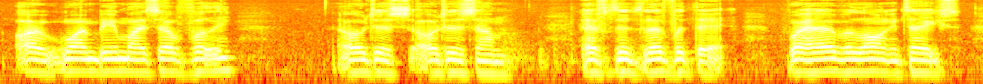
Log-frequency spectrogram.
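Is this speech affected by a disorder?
Yes: traumatic brain injury; car accident; six months intensive therapy, nearly leaving rehabilitation.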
